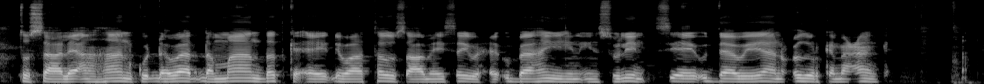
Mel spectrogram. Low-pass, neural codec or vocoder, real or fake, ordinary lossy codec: none; none; real; none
